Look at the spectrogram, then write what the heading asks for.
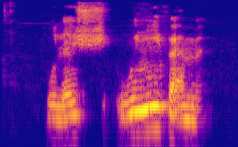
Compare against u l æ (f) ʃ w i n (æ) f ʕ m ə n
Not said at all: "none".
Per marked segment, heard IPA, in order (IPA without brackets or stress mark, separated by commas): none, i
